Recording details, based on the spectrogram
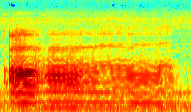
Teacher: your vocal cords are vibrating the whole time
